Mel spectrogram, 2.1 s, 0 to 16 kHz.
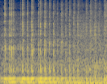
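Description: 1958 DKW 3=6's 900 cc three-cylinder two-stroke engine idling steadily with an even, rapid exhaust beat, heard near its twin tailpipes while it warms up.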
